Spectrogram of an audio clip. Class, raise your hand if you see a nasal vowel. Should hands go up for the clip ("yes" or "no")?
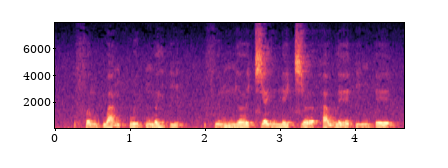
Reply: no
